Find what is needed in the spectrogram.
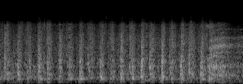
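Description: A container of shellac-based sanding sealer being shaken before use: a fast, even rattle of about a dozen clicks a second that stops at the end.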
